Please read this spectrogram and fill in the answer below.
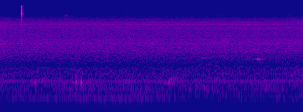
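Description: Near silence: faint steady room hiss, with one brief high click about half a second in.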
